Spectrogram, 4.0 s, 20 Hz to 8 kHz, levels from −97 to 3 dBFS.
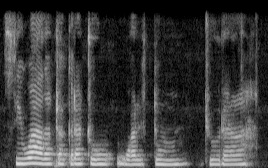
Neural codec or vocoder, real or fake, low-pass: vocoder, 22.05 kHz, 80 mel bands, HiFi-GAN; fake; 7.2 kHz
